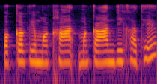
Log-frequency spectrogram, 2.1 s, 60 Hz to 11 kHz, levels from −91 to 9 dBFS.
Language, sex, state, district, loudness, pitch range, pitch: Chhattisgarhi, female, Chhattisgarh, Raigarh, -16 LUFS, 225-240 Hz, 230 Hz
